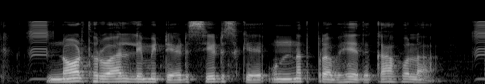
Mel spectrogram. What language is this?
Bhojpuri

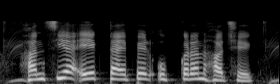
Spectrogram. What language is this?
Magahi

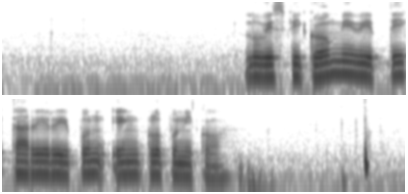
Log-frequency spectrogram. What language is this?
Javanese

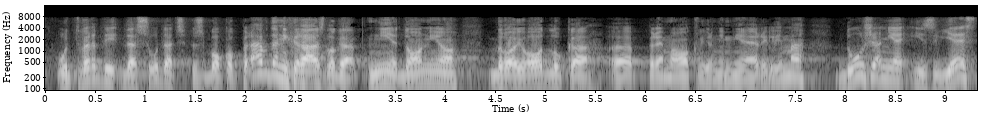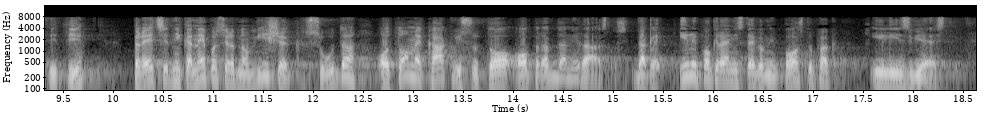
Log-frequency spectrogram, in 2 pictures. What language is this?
Croatian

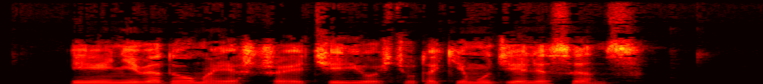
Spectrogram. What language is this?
Belarusian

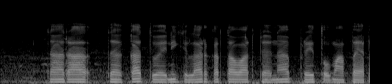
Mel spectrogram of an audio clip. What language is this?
Javanese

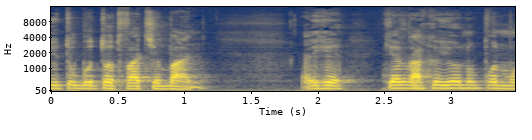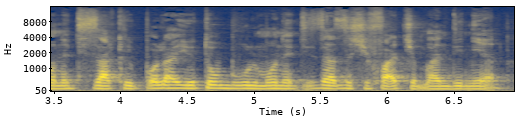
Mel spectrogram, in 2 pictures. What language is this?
Romanian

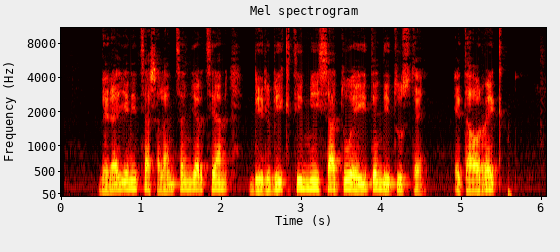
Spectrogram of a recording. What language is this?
Basque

